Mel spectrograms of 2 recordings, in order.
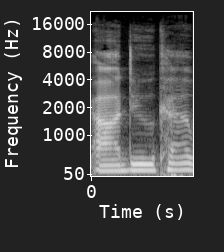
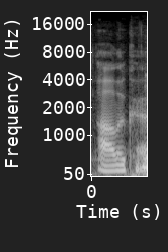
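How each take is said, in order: First: The middle consonant is a D sound. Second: The middle consonant is an L sound. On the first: "with like a D" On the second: "they don't say it like Aluka in the Japanese version"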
